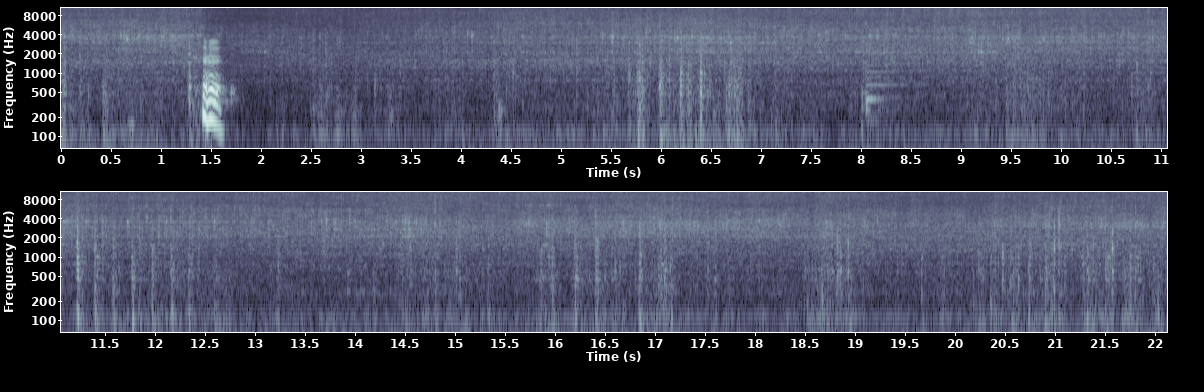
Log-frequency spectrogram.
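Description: Pieces of flour-dredged snapping turtle meat sizzling as they fry in hot oil in a cast-iron skillet. About a second and a half in comes a brief, loud sound that falls steeply in pitch.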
